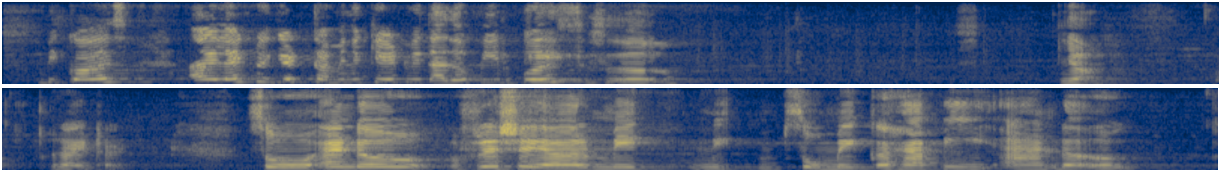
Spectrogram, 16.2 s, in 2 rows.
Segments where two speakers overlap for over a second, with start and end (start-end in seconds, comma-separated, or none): none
